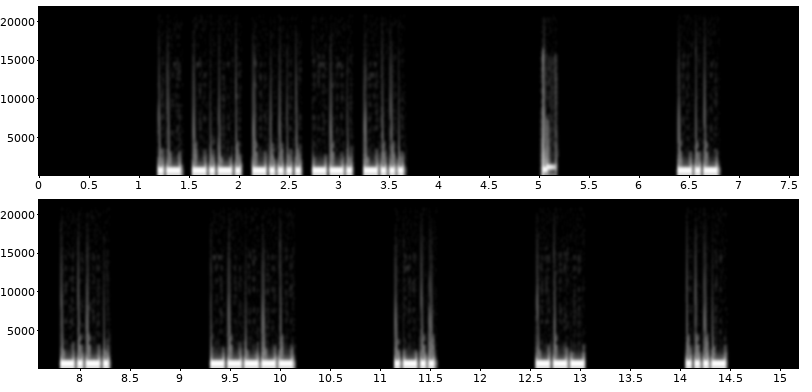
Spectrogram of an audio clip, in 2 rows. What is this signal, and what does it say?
Morse code, heard as a keyed tone, about 28 wpm, spaced as for 11 wpm, 700 Hz. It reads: AC6GB KC0LOV
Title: USA Call Signs - 8x Character Spacing - 28wpm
